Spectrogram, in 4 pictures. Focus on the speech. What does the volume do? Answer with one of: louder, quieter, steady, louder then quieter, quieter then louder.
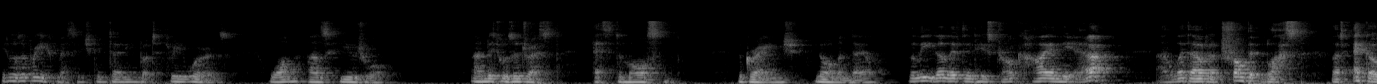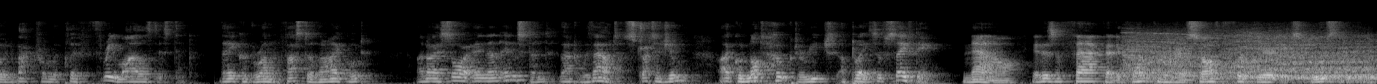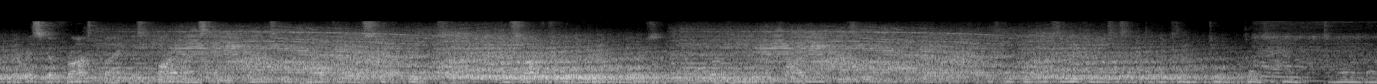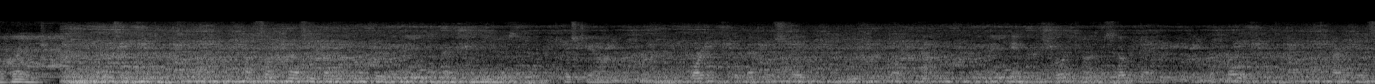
louder then quieter.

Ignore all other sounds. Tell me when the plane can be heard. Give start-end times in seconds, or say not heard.
24.9-55.0.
